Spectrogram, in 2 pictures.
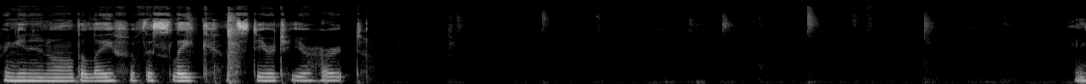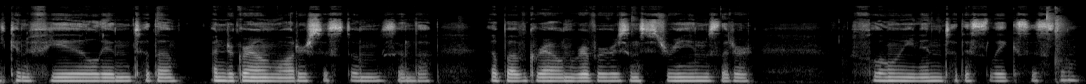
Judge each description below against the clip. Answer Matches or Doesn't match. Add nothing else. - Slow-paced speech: Matches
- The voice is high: Doesn't match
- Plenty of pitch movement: Matches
